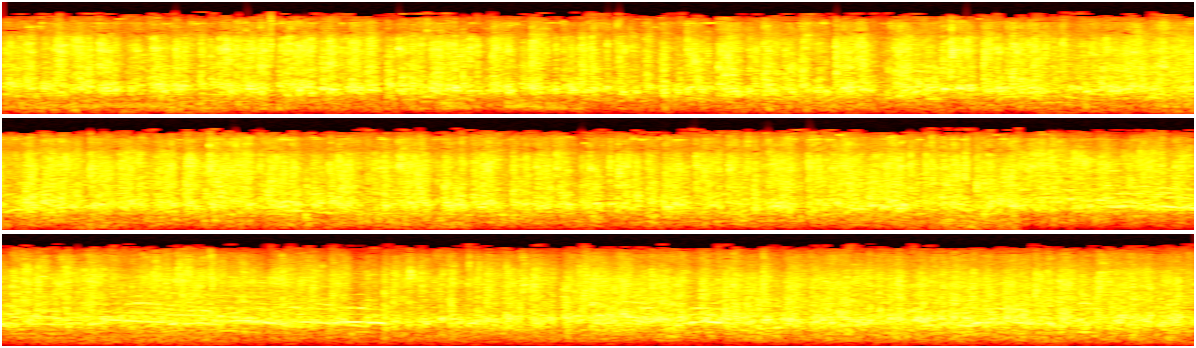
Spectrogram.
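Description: Horses' hooves clatter on the road.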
